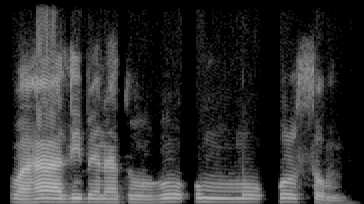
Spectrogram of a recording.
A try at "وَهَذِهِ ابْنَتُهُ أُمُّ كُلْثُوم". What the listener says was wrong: Ya, coba diperbaiki ya. Bukan wahadhib. Wahadhihi benatuhu. Hanya disempurnakan. Wahadhihi. Wahadhihi benatuhu.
